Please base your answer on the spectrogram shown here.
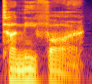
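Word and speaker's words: Taniwha: In Maori legends and folklore, there is a creature called the Taniwa, pronounced Tanifar, which guards certain areas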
